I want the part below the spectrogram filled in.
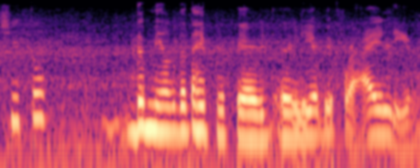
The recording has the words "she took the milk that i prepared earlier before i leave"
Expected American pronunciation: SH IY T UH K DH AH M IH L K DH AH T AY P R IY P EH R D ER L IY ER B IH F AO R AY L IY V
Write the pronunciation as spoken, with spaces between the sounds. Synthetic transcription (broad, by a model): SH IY T UH K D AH M IH L K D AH T AY P R IY P EH R D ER L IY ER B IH F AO R AY L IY V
